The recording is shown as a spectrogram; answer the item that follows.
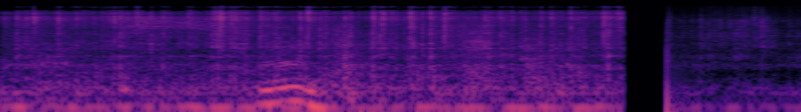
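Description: Sliced meat sizzling and crackling on a round yakiniku grill plate, with a short hummed voice about halfway through. The sound cuts out abruptly a little after three seconds, then comes back suddenly.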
